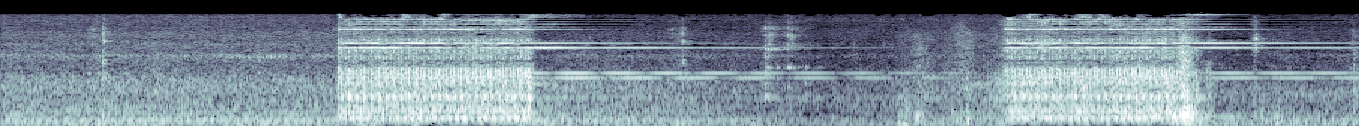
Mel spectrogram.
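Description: A telephone rings in two loud, bright bursts of about a second each, separated by a quiet pause, with a steady low hum underneath and no one speaking.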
